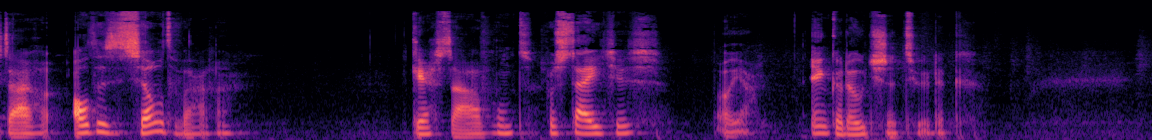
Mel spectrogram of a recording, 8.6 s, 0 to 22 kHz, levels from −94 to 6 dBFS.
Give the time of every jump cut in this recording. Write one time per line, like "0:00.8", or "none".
0:04.1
